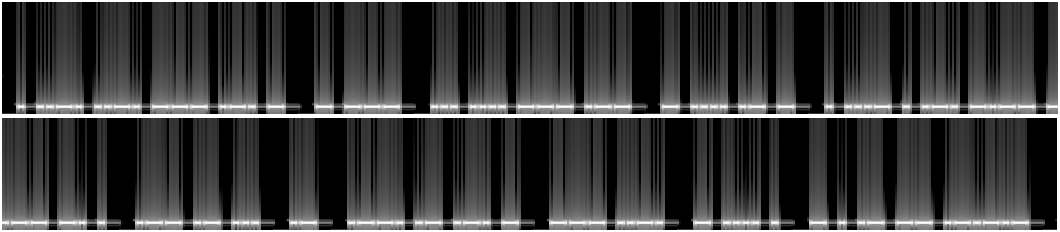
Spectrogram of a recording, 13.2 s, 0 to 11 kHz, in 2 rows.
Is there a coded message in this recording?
Yes: Morse code from 0.1 to 13.0 s, heard as a keyed tone, about 40 wpm, 750 Hz. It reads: EFFORT TO SHOW THAT EVERYONE WAS A PART OF THE TEAM.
